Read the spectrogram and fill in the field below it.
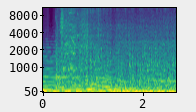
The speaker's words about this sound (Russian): Заводится большой вилочный погрузчик.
